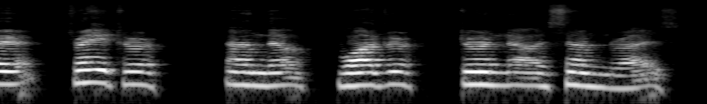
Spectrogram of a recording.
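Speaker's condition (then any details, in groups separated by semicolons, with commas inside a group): ALS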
